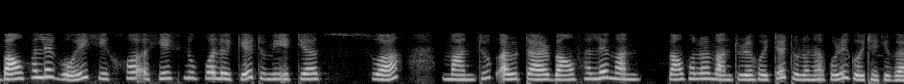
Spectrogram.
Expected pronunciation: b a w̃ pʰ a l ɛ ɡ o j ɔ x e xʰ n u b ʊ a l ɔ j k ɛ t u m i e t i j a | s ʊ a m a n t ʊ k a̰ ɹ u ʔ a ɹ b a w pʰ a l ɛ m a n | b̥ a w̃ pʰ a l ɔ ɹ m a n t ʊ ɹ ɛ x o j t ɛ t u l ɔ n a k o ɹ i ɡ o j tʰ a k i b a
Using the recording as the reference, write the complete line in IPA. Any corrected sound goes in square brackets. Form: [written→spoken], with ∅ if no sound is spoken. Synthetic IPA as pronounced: b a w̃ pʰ a l ɛ ɡ o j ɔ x e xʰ n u [b→p] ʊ a l [ɔ→o] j k ɛ t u m i e t i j a | s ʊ a m a n t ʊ k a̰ ɹ u [ʔ→t] a ɹ b a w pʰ a l ɛ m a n | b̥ a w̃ pʰ a l ɔ ɹ m a n t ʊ ɹ ɛ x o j t ɛ t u l ɔ n a k o ɹ i ɡ o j tʰ a k i b a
